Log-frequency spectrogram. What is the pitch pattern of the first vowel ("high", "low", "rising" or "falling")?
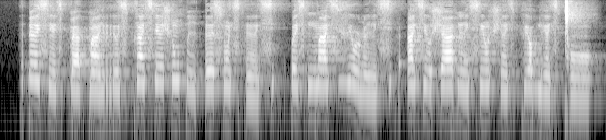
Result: high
